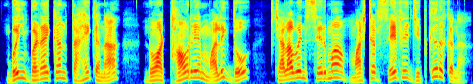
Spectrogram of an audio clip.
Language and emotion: Santali, surprised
